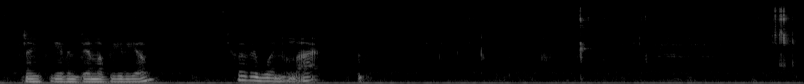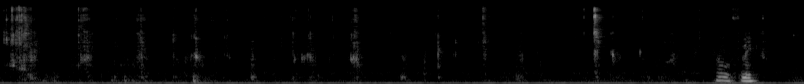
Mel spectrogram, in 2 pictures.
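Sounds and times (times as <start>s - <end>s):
person crunching tortilla chips: 7.5s - 15.2s.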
